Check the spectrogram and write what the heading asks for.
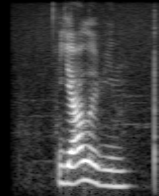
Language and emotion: Russian, neutral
